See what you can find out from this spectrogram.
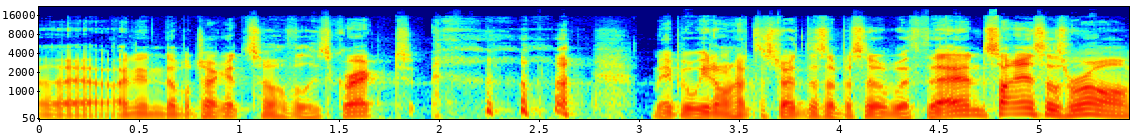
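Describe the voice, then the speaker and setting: Talking very fast, a man with a medium pitch uses lively intonation and a bright, sharp tone. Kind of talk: casual gameplay commentary.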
